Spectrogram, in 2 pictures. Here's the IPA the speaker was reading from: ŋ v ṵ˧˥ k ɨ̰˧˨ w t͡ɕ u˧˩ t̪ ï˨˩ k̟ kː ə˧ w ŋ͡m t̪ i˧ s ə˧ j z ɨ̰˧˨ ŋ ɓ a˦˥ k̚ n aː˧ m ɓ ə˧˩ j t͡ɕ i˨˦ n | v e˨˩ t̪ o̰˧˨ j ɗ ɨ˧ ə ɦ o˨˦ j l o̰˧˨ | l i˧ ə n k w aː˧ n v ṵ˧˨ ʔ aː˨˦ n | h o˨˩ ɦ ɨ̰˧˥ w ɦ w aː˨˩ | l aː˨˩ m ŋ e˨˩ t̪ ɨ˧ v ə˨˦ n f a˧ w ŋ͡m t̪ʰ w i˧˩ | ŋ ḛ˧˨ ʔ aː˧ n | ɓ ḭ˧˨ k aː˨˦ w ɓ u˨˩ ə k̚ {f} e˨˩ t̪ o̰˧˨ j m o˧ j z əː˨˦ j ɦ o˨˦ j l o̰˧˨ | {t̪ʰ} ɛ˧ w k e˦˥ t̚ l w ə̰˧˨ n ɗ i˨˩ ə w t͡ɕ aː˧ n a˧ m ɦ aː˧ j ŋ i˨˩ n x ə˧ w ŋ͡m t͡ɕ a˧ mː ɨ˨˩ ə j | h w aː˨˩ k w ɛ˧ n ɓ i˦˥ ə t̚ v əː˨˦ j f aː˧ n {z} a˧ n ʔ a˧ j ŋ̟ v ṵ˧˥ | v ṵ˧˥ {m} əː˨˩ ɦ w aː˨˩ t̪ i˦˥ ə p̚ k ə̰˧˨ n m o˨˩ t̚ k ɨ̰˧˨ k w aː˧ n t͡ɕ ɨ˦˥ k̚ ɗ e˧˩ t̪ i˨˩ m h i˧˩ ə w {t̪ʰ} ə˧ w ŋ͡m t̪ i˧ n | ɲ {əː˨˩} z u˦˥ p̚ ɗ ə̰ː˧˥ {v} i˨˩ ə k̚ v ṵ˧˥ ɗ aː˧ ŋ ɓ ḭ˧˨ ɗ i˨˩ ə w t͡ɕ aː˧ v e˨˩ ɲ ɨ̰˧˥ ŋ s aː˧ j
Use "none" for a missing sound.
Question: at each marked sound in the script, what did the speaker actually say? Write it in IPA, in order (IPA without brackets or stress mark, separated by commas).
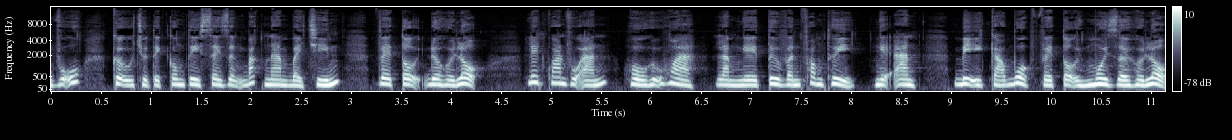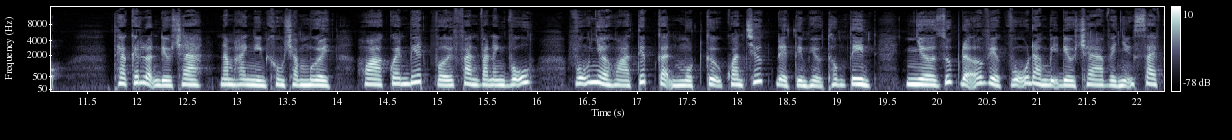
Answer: v, t̪ʰ, v, ɲ, t̪ʰ, əː˨˩, v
